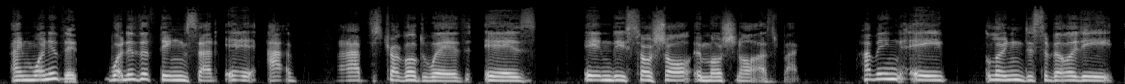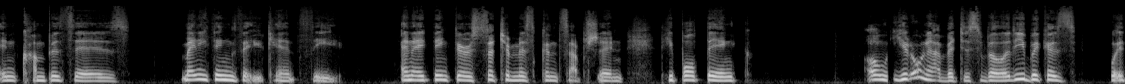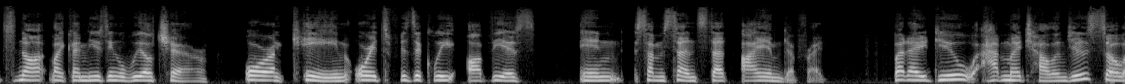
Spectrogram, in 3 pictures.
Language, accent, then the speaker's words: English; Toronto, Ontario, Canada; as Tim said. I am from Toronto, Ontario, in Canada.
